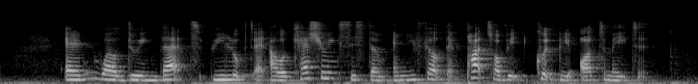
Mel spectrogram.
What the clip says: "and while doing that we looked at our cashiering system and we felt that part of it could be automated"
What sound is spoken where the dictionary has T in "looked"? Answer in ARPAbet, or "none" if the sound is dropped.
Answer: T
